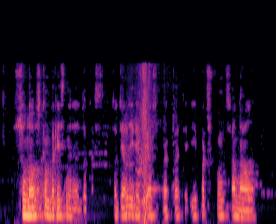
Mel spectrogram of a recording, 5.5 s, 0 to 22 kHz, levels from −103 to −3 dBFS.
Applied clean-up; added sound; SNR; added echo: classical method spectral subtraction.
